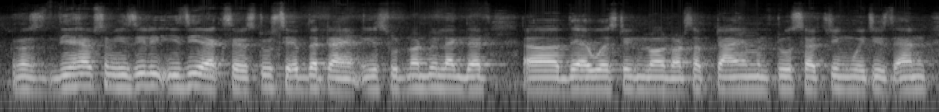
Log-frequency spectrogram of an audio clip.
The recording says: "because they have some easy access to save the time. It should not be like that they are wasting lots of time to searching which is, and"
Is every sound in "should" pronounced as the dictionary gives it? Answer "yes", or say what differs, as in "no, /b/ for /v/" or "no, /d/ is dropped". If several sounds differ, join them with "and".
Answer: no, /s/ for /ʃ/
